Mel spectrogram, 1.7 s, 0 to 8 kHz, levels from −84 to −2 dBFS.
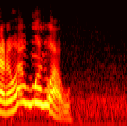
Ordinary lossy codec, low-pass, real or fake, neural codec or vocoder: Opus, 64 kbps; 7.2 kHz; real; none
